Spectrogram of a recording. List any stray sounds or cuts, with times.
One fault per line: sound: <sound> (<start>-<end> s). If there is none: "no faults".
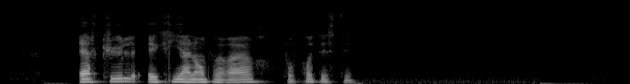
no faults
